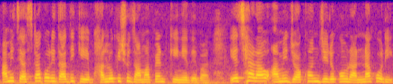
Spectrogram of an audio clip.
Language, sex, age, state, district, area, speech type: Bengali, female, 60+, West Bengal, Jhargram, rural, spontaneous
